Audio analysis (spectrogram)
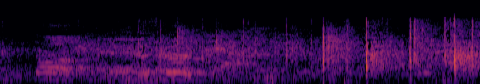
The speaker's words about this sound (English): Thank you for those three separated claps.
